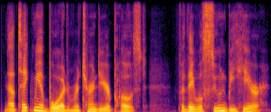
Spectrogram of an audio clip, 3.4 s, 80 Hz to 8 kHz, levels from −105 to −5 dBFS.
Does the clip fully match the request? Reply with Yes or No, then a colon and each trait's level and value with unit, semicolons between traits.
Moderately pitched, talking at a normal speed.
No: medium, 145 Hz; fast, 265 wpm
